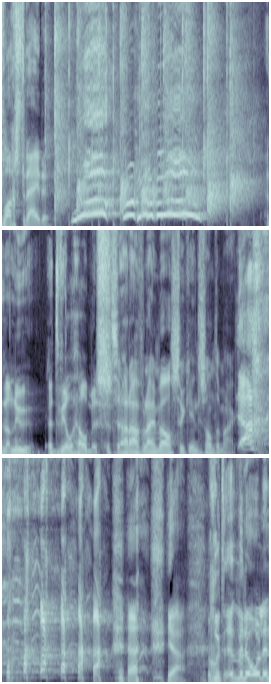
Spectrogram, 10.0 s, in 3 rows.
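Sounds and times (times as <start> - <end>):
speech: 0.0 - 2.1, 3.3 - 7.0, 7.6 - 10.0
applause: 0.6 - 3.2
laughter: 6.3 - 9.5.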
